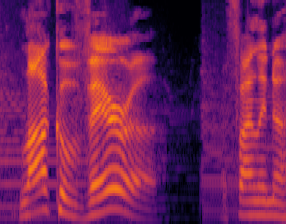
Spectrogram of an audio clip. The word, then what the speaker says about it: Lacovara: With, you're gonna have to pronounce your last name. Lacovara. Lacovara.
